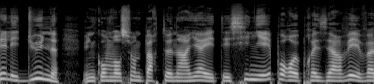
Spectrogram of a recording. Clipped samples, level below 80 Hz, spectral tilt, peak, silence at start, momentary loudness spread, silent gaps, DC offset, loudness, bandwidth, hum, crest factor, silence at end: under 0.1%; -46 dBFS; -3.5 dB/octave; -6 dBFS; 0 s; 3 LU; none; under 0.1%; -22 LUFS; 18.5 kHz; none; 18 dB; 0 s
